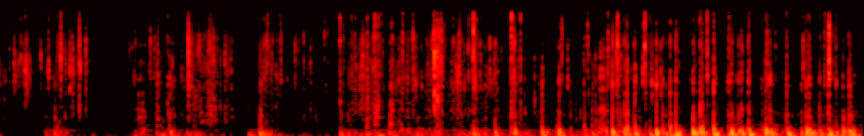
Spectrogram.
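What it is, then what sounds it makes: Foil bubble insulation sheet. A small, flexible sheet of reflective foil bubble insulation is held in both hands and tapped and scratched with fingertips and nails, with occasional crinkling. Quiet, rapid, irregular taps, dry scratches and crisp crinkles sit over soft low thumps, with brief pauses early on. After the first few seconds the sound grows louder and busier.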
